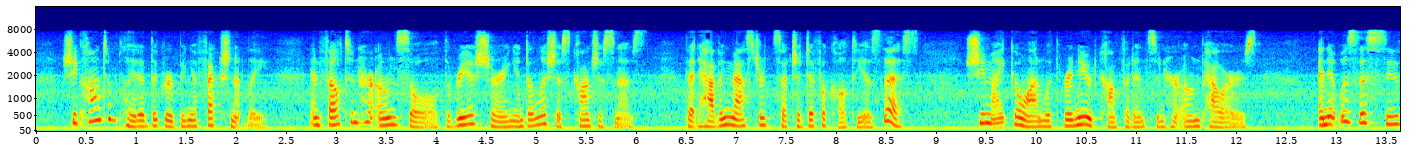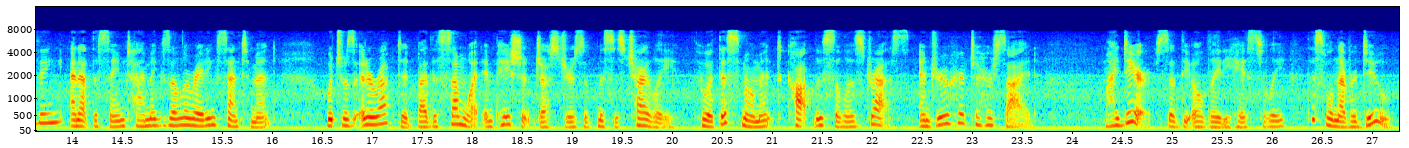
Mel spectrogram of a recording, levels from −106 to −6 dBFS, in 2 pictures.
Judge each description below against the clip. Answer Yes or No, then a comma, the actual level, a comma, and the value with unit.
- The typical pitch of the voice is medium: Yes, medium, 175 Hz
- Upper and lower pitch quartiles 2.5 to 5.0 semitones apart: No, wide, 5.5 semitones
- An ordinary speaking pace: Yes, average, 185 wpm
